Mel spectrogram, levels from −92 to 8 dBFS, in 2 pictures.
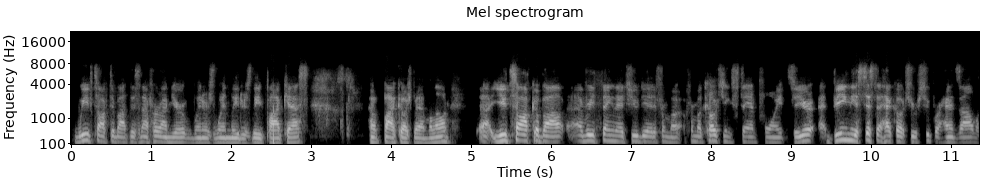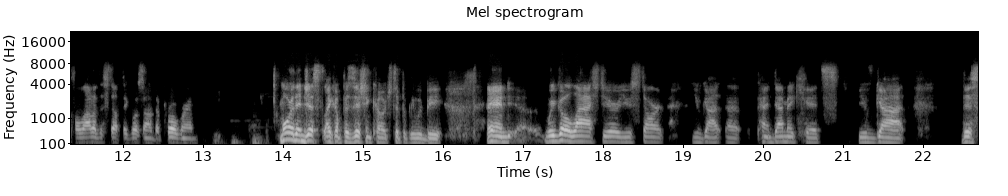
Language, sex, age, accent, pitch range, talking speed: English, male, 30-49, American, 135-155 Hz, 210 wpm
